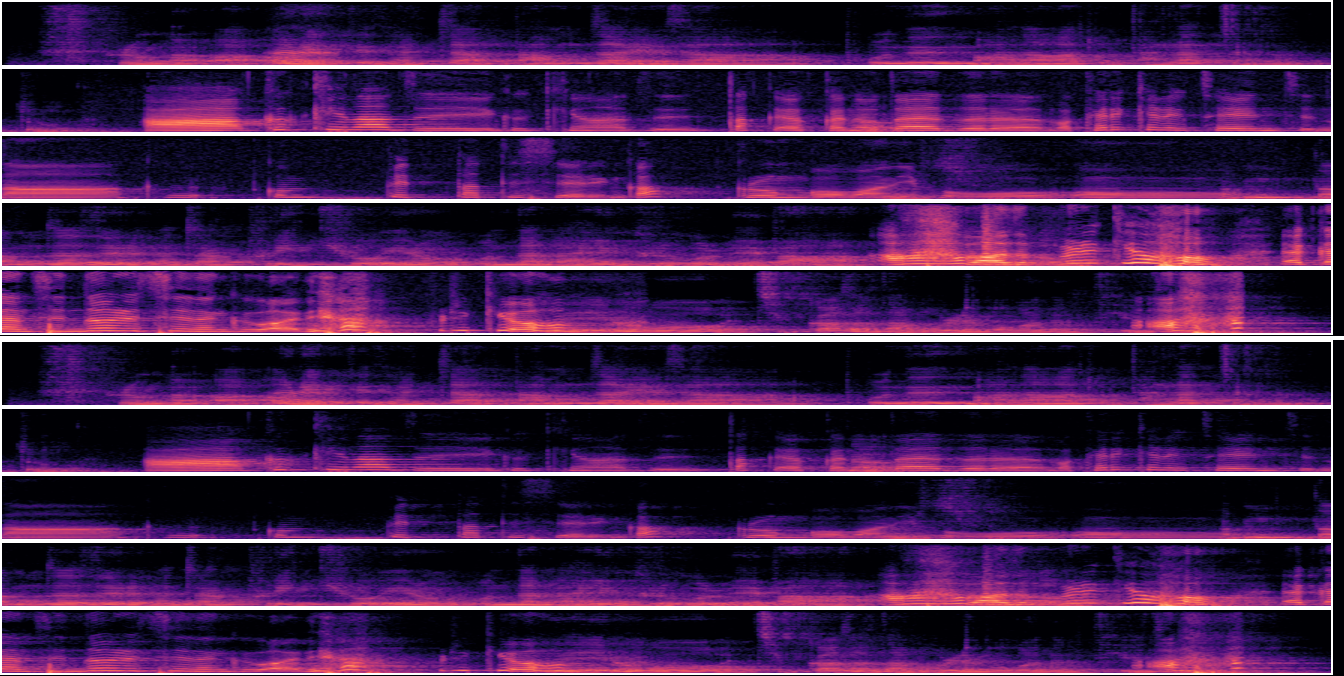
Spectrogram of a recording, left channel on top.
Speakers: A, in the centre; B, on the left.
A: 그런가? 아, 어릴
B: 응.
A: 때 살짝 남자, 여자 보는 만화가 좀 달랐지 않아? 좀?
B: 아, 크긴 하지, 크긴 하지. 딱 약간
A: 그러니까,
B: 여자애들은 막 캐릭캐릭 체인지나 그 꿈빛
A: 음,
B: 파티시엘인가? 그런 거 많이
A: 그렇지.
B: 보고, 어.
A: 남,
B: 어.
A: 남자들은 살짝 프리큐어 이런 거 본다면, 아이, 그런 걸 왜 봐?
B: 아,
A: 아니,
B: <laughs>
A: 하면서.
B: 맞아, 프리큐어. <laughs> 약간 진저리 치는 그거 아니야? <laughs> 프리큐어.
A: 근데 이러고 집 가서 다 몰래 보거든, TV
B: 아,
A: 틀면.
